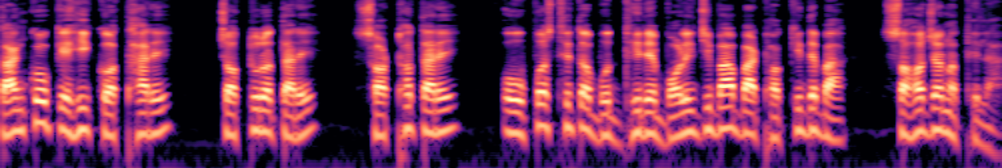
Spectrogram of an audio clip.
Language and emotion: Odia, neutral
